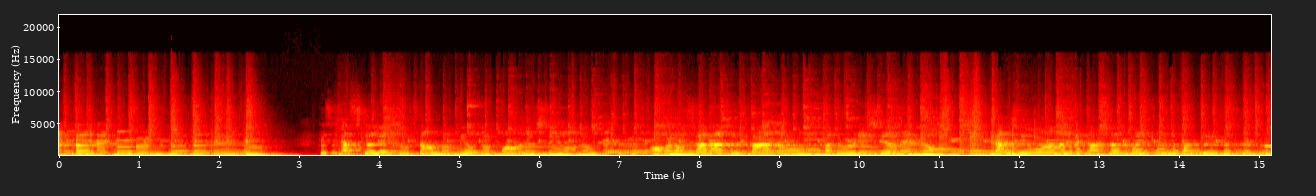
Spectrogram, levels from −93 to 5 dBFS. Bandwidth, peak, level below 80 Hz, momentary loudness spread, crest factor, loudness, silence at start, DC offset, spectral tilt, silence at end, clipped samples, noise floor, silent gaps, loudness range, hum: 15.5 kHz; -10 dBFS; -48 dBFS; 7 LU; 16 dB; -25 LUFS; 0 s; under 0.1%; -6 dB/octave; 0 s; under 0.1%; -46 dBFS; none; 4 LU; none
